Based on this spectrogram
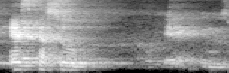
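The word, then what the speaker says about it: Escazú: what was the name of the club it's esaso okay it was spell that e s c a z u so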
